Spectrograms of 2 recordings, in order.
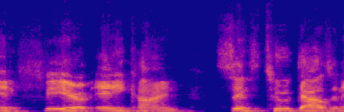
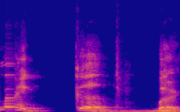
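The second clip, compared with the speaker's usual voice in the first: put-on, comic, sing-song Italian accent; 3 dB quieter than usual. Slipping in a joking line, put-on Italian accent. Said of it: "any chance I get to do that Italian accent".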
